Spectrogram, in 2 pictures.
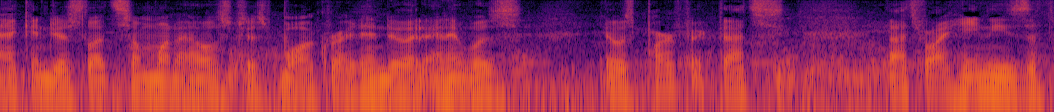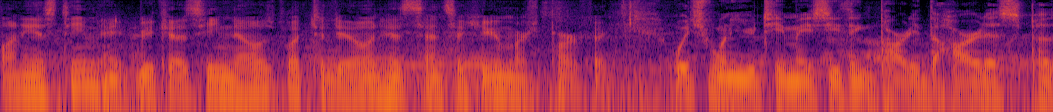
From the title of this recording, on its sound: live from Spring Training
